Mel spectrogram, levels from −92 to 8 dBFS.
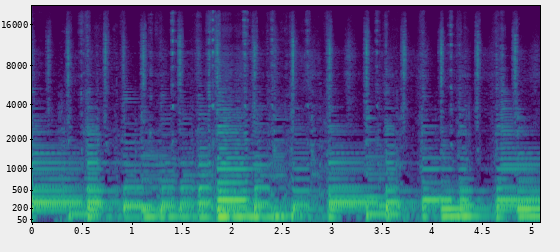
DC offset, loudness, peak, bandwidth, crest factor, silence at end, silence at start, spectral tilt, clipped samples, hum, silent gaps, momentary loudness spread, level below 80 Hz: under 0.1%; -22 LUFS; -2 dBFS; 18.5 kHz; 18 dB; 0 s; 0 s; -8 dB/octave; under 0.1%; none; none; 8 LU; -36 dBFS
